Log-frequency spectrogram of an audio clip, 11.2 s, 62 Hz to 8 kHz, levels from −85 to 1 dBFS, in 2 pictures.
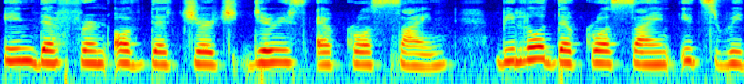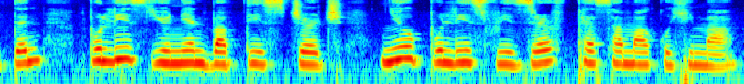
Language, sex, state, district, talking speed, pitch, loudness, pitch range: English, female, Nagaland, Kohima, 140 wpm, 215 Hz, -17 LUFS, 200-225 Hz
